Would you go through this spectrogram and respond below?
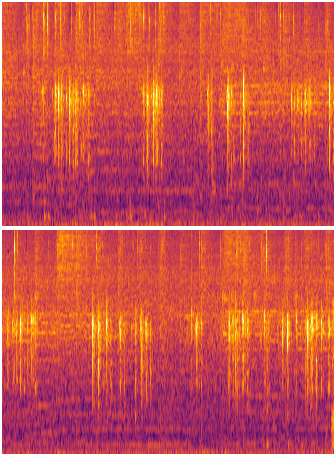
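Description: Typing on a computer keyboard: rapid bursts of crisp key clicks in clusters separated by short pauses, close and clear above a low steady background hum.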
